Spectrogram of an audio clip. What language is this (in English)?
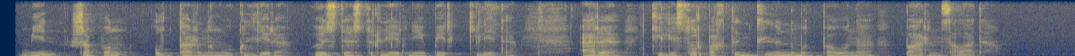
Kazakh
